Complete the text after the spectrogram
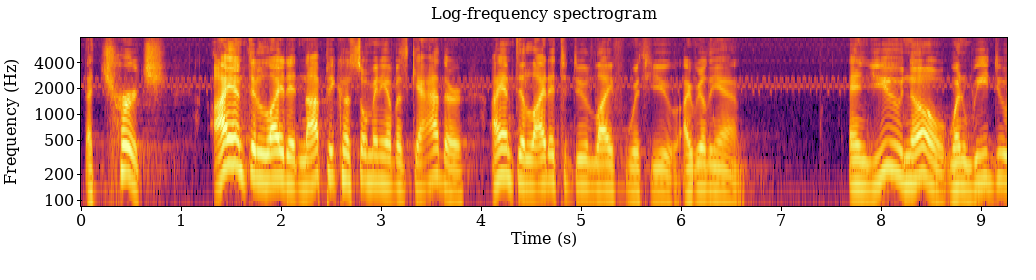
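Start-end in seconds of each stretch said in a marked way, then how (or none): none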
